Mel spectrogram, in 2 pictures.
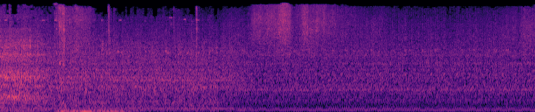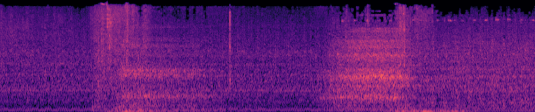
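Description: Footsteps shuffle through dry grass and dirt.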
